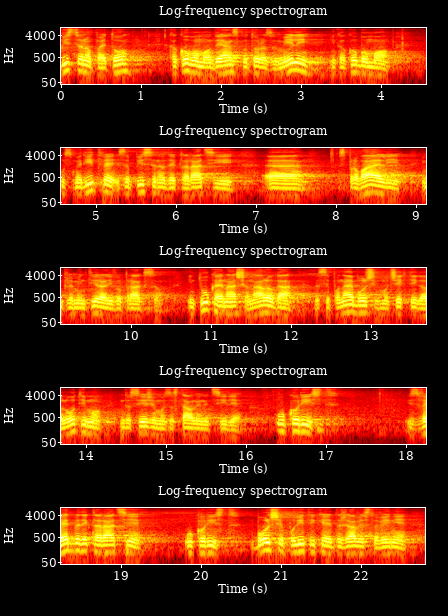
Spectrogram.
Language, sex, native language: Slovenian, male, Slovenian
